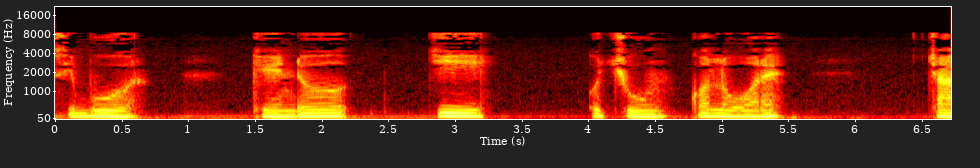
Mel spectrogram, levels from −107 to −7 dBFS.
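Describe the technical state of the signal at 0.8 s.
At 0.8 s you're hearing what's present across the whole clip: the speech sounds plainly watery and swirly, with nothing above 8.3 kHz. That's likely MP3 compression, and the damage fits a bitrate of about 32 kbps. With that few bits, the encoder chops the top end at a fixed cutoff and drops weaker frequency lines. Those lines flicker on and off from frame to frame, which produces the swirl and the dull, band-limited character.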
